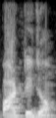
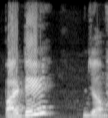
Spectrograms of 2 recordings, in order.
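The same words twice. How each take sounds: First: Said in the usual way. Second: পার্টিজম stretched slowly, each syllable drawn out; slow model pronunciation. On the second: Shown as a demonstration. (ধীরে টেনে উচ্চারণ) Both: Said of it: "আমি যদি এখন পুরোটা উচ্চারণ করি".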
